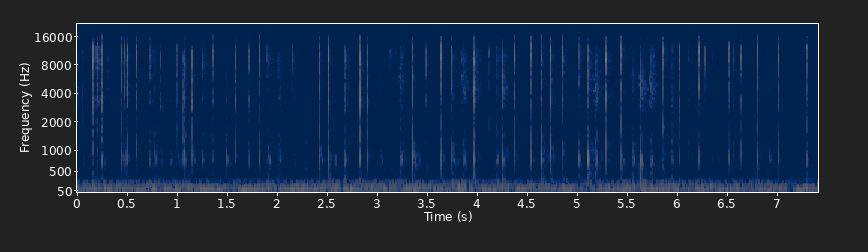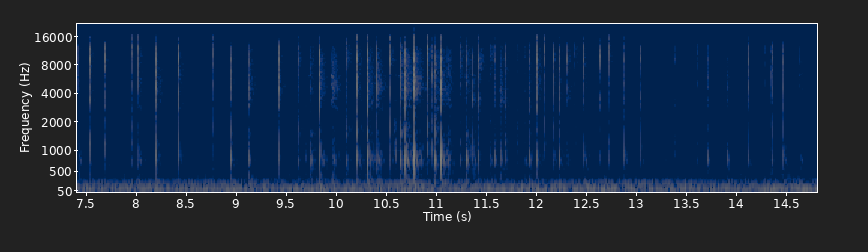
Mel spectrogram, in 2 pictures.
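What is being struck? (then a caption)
Smartphone with glass back and aluminum frame. Long acrylic nails tap rapidly on the glass back of a pink smartphone with an aluminum frame, held steady. The result is a continuous stream of crisp, bright, short clicks over a faint low hum.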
